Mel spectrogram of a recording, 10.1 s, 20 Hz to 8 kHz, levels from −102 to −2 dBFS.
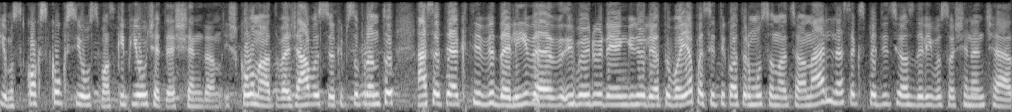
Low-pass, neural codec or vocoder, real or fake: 7.2 kHz; none; real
